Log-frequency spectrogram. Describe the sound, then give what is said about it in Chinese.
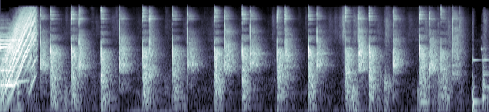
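A table tennis rally: a steady run of about two dozen crisp, bright ball taps bouncing back and forth between paddles and table, each with a short ringing decay, with no voices. “哇，真的耶，好有趣哦，应该是一种球类运动哦。 双方选手呢，拿着球拍，然后在架有球网的桌子上面打球，球会这样弹过来弹过去。”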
